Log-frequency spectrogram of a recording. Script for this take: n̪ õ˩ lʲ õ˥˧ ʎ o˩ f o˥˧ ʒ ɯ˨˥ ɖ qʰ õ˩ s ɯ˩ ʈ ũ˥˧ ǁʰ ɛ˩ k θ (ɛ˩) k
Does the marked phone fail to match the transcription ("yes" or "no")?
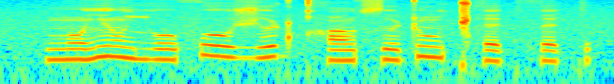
no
